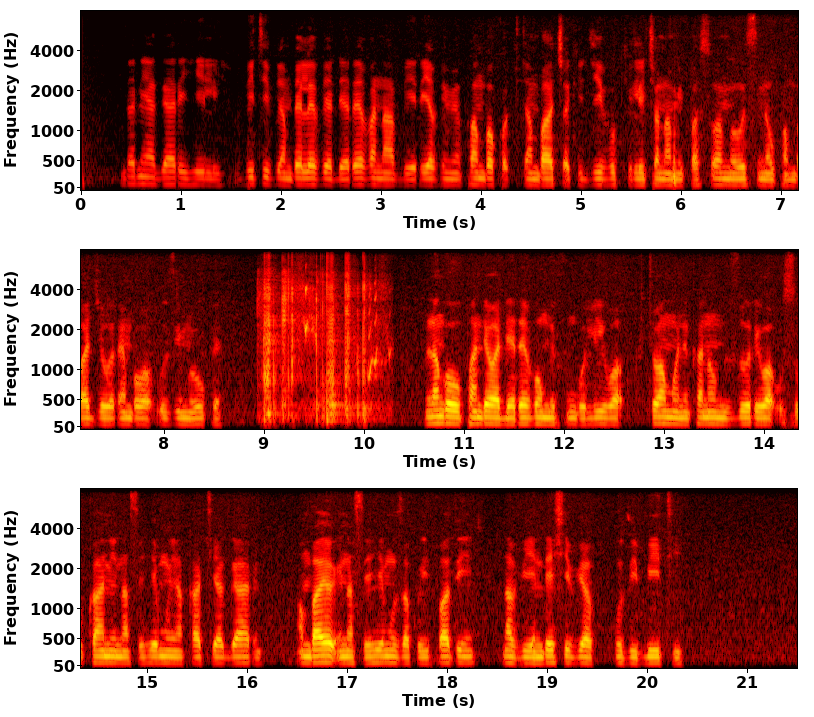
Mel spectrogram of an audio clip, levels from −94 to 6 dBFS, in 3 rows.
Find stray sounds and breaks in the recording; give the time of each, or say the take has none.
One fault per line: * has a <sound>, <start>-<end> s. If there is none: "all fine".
* has a squeak, 8.9-10.3 s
